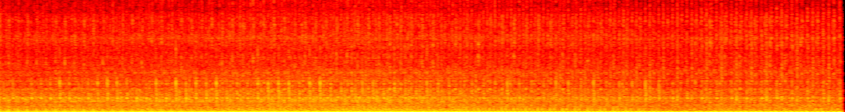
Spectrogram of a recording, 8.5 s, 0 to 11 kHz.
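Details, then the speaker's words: Old International diesel 4x4 tractor, first run after sitting under bushes: steady even low chug at idle, no knocks or misses; runs well, white and black smoke attributed to ATF. "I'd say it runs pretty good. All that white and black smoke is definitely from the ATF."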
